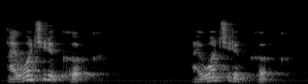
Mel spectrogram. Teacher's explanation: So the intonation goes down at the end for a positive statement, an affirmative statement.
